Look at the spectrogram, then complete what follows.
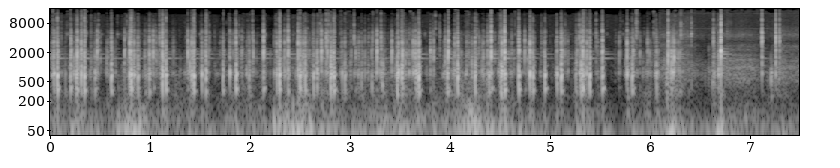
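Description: Quick, uneven footfalls of a person running on dry dirt and gravel, several steps a second; after about six seconds they thin out to a few sharp clicks.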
